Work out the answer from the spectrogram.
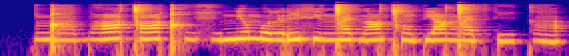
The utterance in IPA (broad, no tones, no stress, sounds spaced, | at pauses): ŋ͡ǃ a̤ bʱ ɑ ǀ ɑ ǃʰ i̤ x i̤ mʲ ɤ m o l ʏ ɾ i fʲ ɤ ŋ͡ǀ æ d ɑ̃ ǀʰ õ pʲ ɑ ŋ͡ǀ æ t͡sʼ i̤ k a̤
